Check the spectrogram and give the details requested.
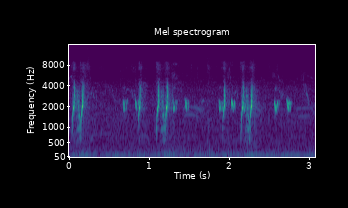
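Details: Common quail at night giving quick, bright double and triple notes, each group followed by a softer, shorter note, in rapid succession.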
